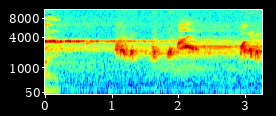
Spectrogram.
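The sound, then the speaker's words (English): A thrush sings a few short, bright warbling phrases in quick succession, clear but fairly soft against a quiet background, with no voices. “The darkling thrush is this bird that sings.”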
